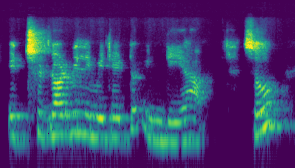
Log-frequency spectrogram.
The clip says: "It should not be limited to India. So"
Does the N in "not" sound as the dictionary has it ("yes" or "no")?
no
